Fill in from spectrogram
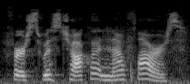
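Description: An actress playing a determined, stubborn young former prosecutor in a naturalistic, earnest and conversational way. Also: female voice, medium pitch, moderate pace, bright, forceful tone, a little hiss or hum, natural voice, low-quality recording. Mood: guarded, resolute. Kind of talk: naturalistic TV drama acting.

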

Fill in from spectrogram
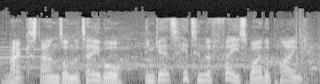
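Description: Male audio describer, scripted narration, matter-of-fact, present tense, somewhat high-pitched. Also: animated, fairly quick.

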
